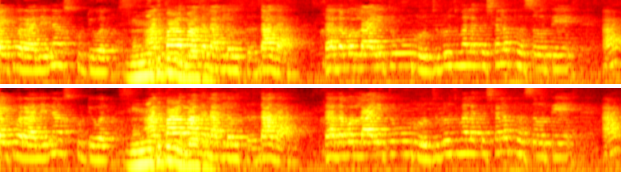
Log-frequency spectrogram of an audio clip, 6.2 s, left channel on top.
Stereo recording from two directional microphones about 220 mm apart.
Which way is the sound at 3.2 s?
Centre (ahead or behind).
